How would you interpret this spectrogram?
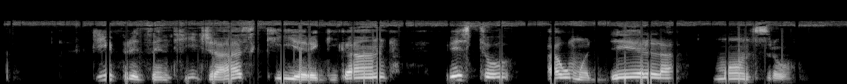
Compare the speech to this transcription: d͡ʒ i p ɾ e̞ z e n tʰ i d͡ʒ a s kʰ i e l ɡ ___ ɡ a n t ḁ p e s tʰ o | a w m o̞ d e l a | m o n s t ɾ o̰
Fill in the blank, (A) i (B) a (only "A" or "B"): A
